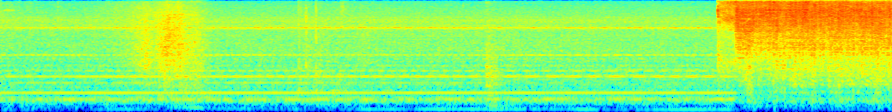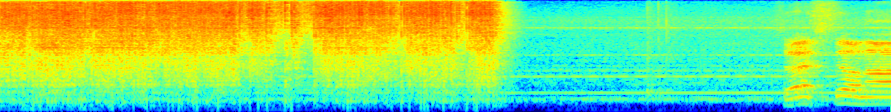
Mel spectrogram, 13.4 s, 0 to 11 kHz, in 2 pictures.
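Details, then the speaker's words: Lincoln 210MP MIG welder, wire feed dropped to 340 in/min: about five seconds of harsh crackling arc sizzle with uneven popping; still short-circuit transfer, not spray. "yeah so that's still short circuiting"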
